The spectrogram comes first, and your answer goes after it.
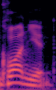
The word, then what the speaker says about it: Guanyin: uh GUI Young or uh that's how you pronounce it guanyin I apologize they should get Michelle yeah to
